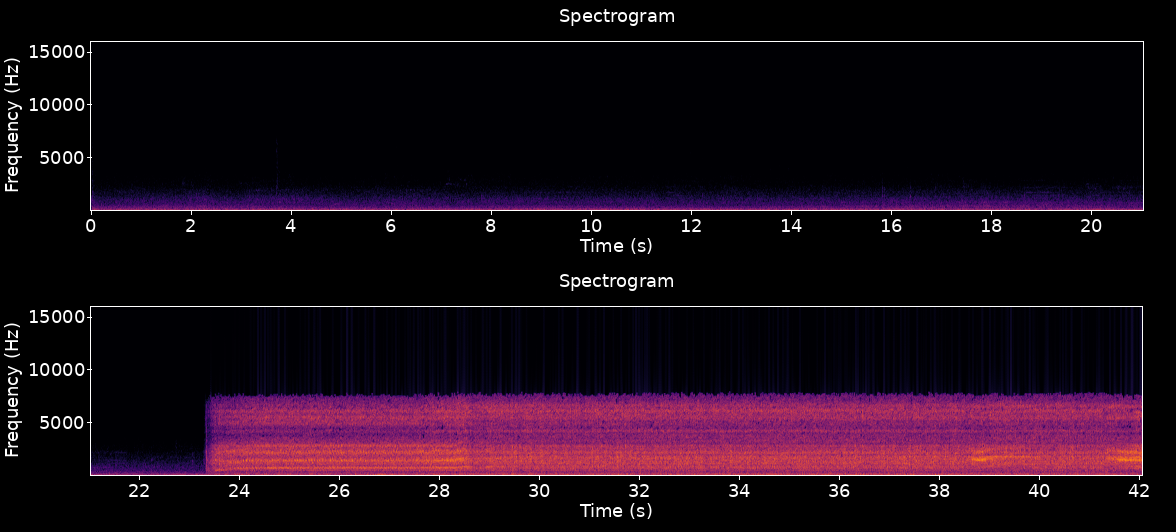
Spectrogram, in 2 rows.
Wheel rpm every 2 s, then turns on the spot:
0, 0, 0, 0, 0, 0, 0, 0, 0, 0, 0, 40, 160, 170, 220, 240, 230, 230, 230, 230, 220.
none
